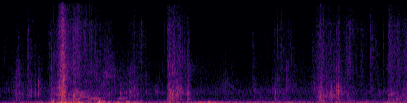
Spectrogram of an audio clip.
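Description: Footsteps on grass and dirt, a handful of uneven steps.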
